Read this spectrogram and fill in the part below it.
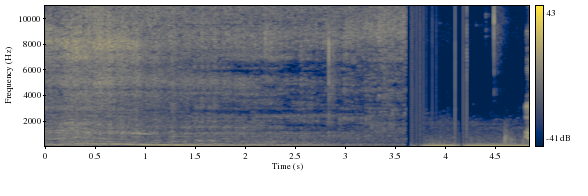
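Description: A turbocharged K24-powered Acura RSX pulls hard, its engine note climbing steadily through a gear under heavy rumble before a sharp break and a lower steady drone, loud and close with no talking.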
